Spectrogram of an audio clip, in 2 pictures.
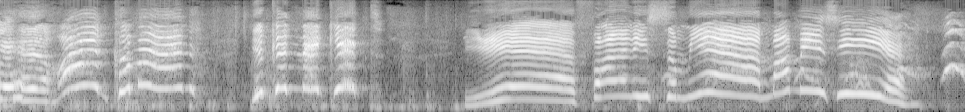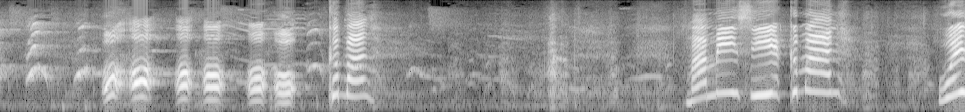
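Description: Labrador puppies whining and yelping in repeated high-pitched cries, with one longer rising and falling cry a few seconds in and a quieter gap about two-thirds of the way through.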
